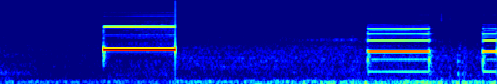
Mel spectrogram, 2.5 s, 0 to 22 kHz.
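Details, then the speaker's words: Crash-damaged Audi A4 S line, ignition on while clearing fault codes: three sharp high beeps about a second apart in quiet cabin; warning chime, cause not pinned down. "that noise is going to drive me insane"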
